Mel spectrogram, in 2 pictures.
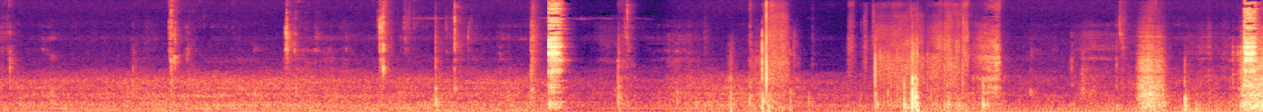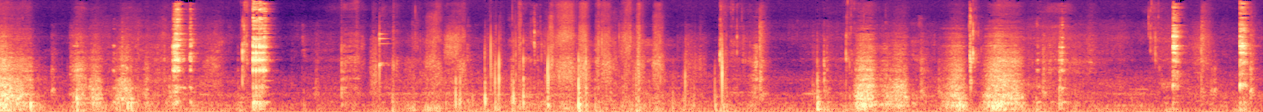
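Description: Close-up eating sounds: chewing and mouth noises over mouthfuls of jollof rice, chicken and salad, with scattered sharp clicks of a fork on the plate. The chewing comes in short spells through the second half.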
